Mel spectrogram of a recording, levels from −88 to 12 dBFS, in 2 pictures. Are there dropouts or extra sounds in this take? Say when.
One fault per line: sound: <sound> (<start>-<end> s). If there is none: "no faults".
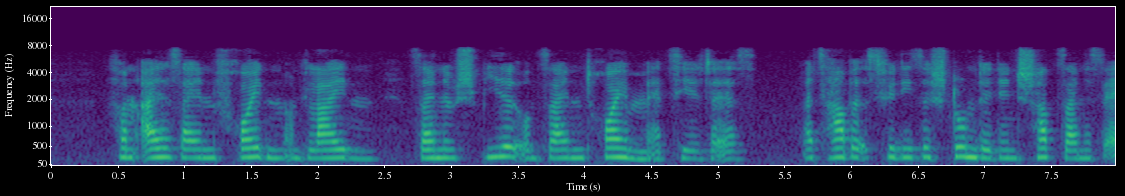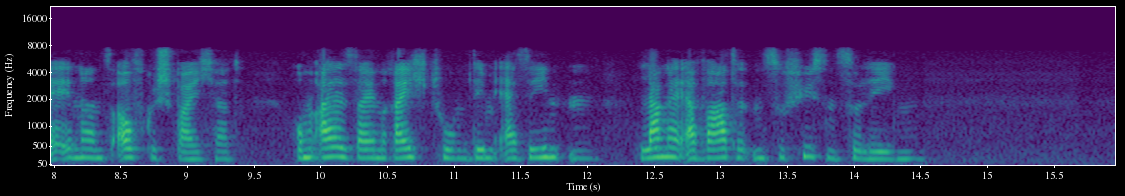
no faults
